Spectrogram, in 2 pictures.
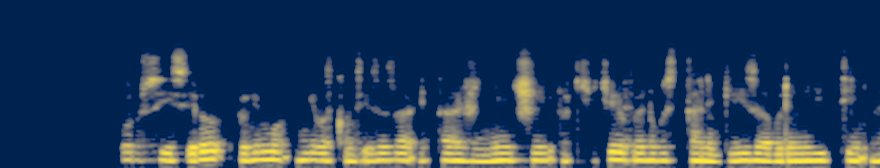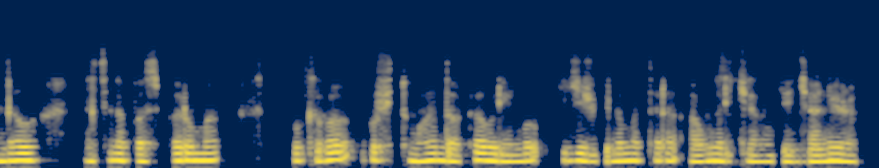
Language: Kinyarwanda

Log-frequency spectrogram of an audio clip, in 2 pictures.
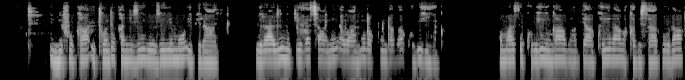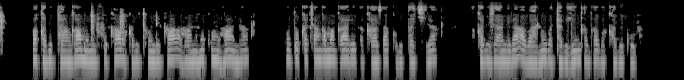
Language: Kinyarwanda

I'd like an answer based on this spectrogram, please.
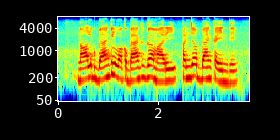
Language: Telugu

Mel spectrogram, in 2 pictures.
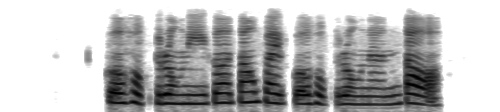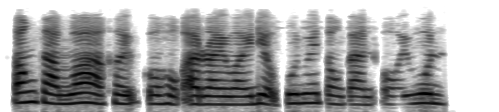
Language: Thai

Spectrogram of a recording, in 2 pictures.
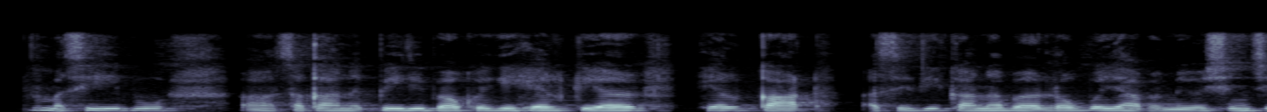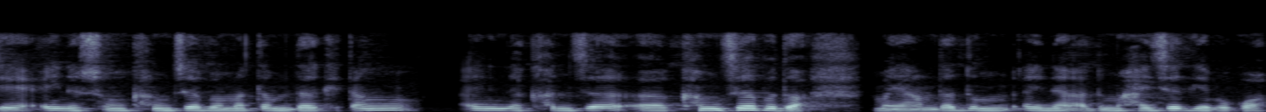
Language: Manipuri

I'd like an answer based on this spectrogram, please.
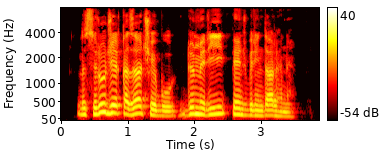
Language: Kurdish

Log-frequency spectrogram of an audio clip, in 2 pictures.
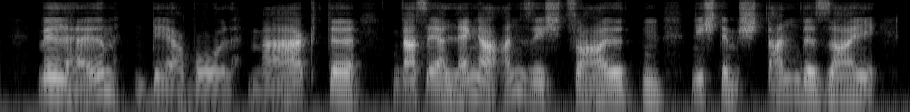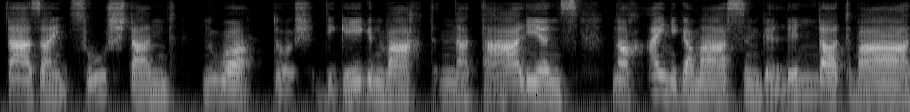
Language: German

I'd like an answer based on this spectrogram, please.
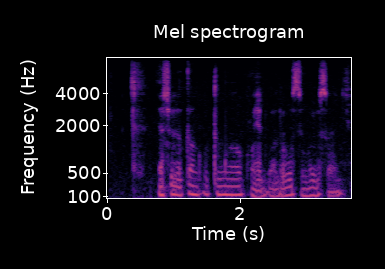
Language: Kinyarwanda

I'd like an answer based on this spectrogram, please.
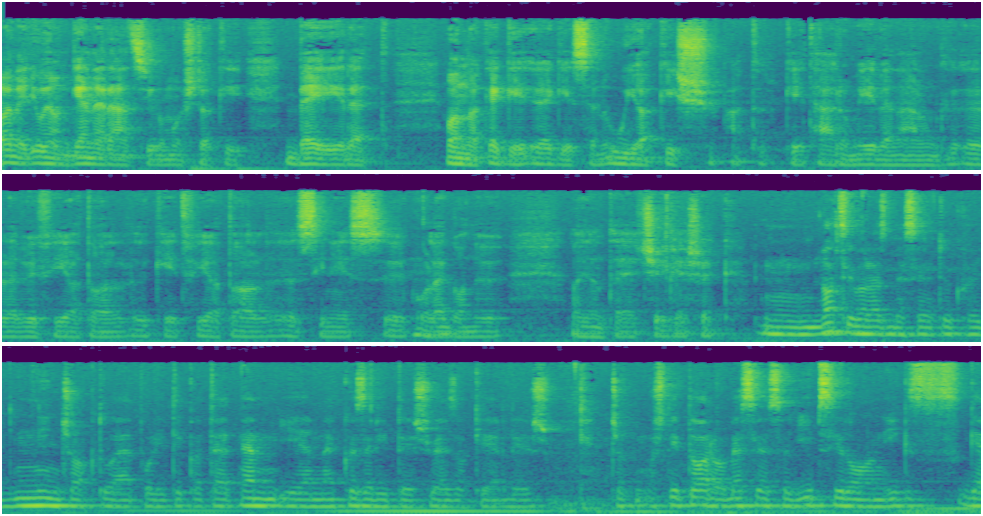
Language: Hungarian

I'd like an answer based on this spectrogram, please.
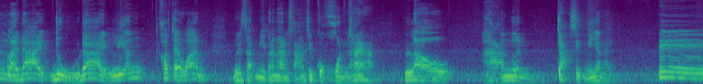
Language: Thai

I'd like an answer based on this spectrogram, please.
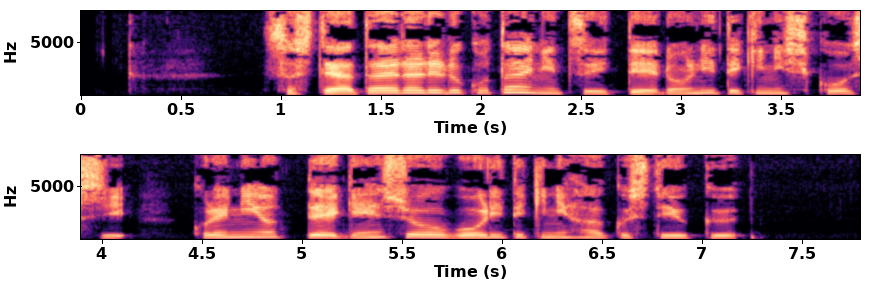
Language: Japanese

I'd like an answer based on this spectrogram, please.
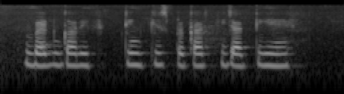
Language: Hindi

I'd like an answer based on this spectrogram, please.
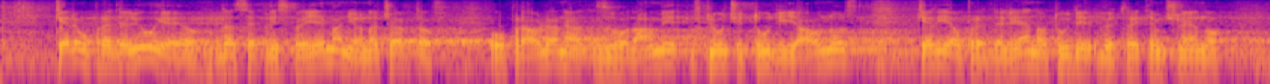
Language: Slovenian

